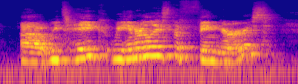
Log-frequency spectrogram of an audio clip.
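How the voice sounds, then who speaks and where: Loud and high-pitched, a woman speaks at a very slow pace with lively intonation and audible room echo. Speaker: yoga teacher. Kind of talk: guided yoga class. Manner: slow breathing cues.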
